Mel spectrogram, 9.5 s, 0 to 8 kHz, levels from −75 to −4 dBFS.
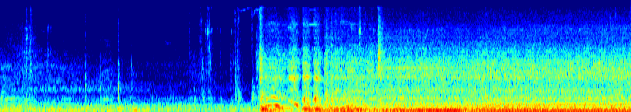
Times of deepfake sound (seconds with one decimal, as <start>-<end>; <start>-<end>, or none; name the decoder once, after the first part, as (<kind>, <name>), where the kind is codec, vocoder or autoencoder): none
